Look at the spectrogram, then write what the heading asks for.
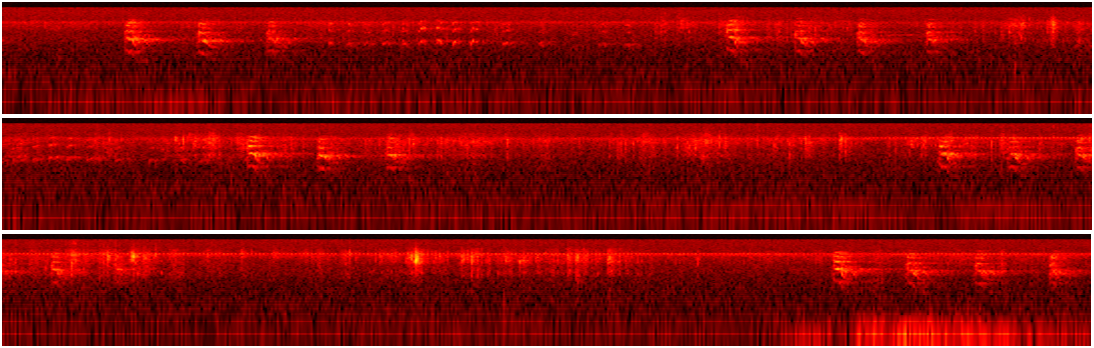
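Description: Faint bird chirps: short sharp notes in quick clusters every few seconds, over a steady thin high whine. A low rumble comes in near the end.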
